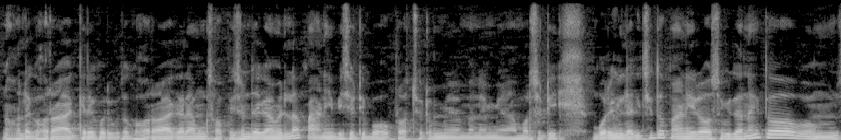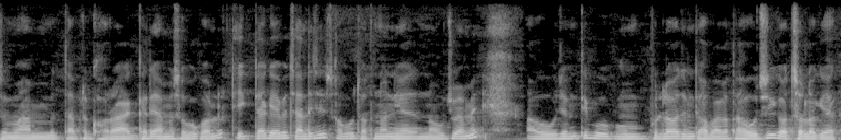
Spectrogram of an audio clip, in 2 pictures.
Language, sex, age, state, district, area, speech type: Odia, male, 60+, Odisha, Kendujhar, urban, spontaneous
